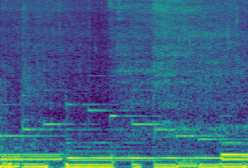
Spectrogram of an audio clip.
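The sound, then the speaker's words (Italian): Loud, dense sizzling of squid frying in a pan as brandy is poured in and flambéed, a steady crackling hiss that holds throughout with a few brief dips. “adesso facciamo sfumare col brandy. Andiamo a infiammare. Facciamo flambè.”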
